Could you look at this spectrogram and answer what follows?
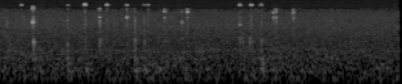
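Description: Faint computer keyboard typing: a scatter of soft key clicks over near silence, dying away about three seconds in.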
